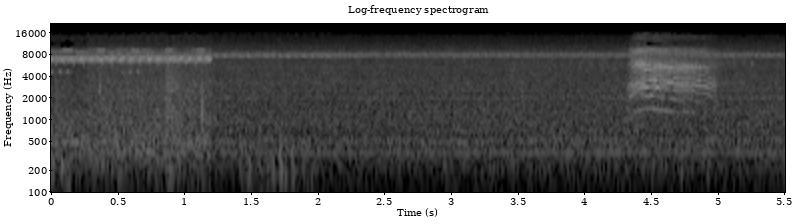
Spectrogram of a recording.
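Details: Gray catbird (Dumetella carolinensis) in a backyard gives a single nasal, cat-like downslurred mew after a burst of rustling, over a steady high insect-like hum.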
